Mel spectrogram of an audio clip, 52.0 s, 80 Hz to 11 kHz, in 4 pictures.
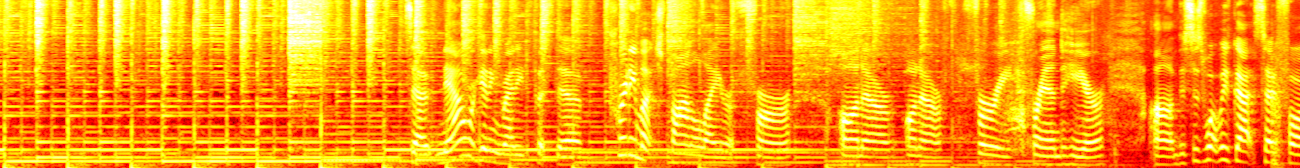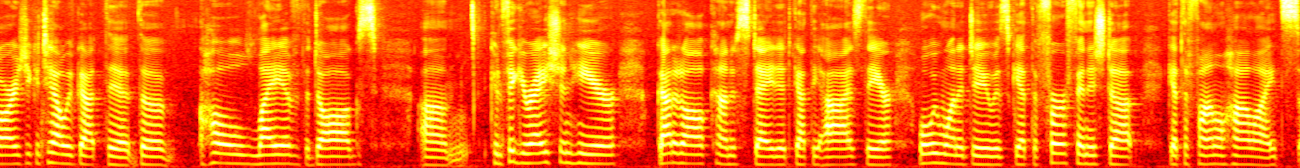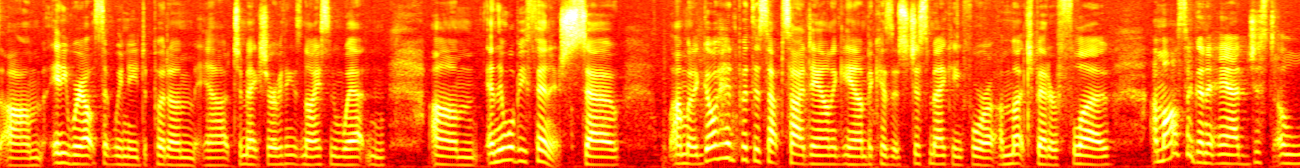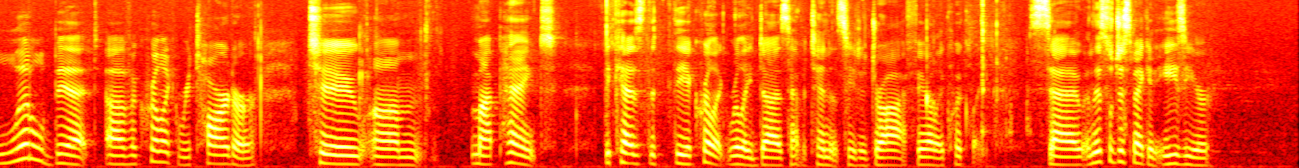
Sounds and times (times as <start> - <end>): Speech: 4.1 - 51.2.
